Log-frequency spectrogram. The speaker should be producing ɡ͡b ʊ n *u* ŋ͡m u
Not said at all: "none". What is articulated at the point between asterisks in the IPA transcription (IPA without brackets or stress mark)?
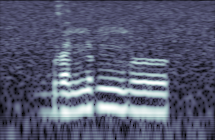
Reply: u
